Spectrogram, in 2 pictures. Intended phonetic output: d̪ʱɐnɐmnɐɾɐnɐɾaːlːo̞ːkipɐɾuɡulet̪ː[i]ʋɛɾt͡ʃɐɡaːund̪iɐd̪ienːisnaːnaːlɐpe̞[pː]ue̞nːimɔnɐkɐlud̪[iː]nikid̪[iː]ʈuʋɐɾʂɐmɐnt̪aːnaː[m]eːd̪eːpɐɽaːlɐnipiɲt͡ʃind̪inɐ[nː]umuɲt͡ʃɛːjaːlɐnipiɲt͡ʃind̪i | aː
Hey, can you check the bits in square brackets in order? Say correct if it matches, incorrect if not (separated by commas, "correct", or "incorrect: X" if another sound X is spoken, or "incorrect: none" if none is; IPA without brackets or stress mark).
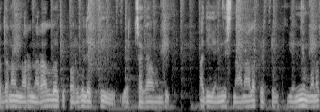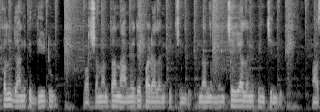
correct, incorrect: ʈː, incorrect: aː, correct, correct, correct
